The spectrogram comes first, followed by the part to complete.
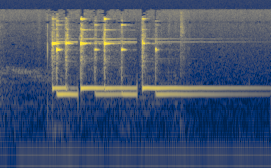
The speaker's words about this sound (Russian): Найдя нужную дверь, нажимает на звонок.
